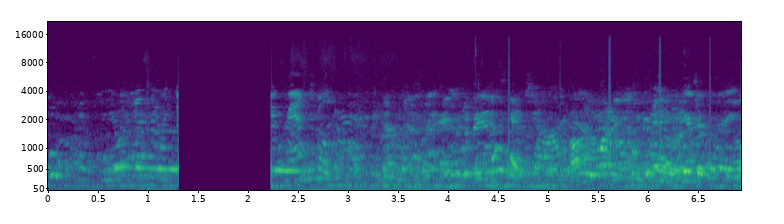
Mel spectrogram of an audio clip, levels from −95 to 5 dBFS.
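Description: The audio cuts out completely from 1.31 s to 2.24 s, a gap of about 0.93 s, and then carries on. This is a playback stall, most likely the player running short of buffered data or its thread being held up until it could resume. What sets it apart from a dropout is its single, long silence in mid-flow. It is not a brief click but almost a full second of nothing before the sound returns. Between 4.61 s and 6.63 s a different fault appears: periodic USB or driver dropouts. Every 0.5 s a sliver of the signal, about 10 ms, is replaced by silence, around five times in all, heard as evenly spaced ticks. The strict regularity and very short length point to a background task blocking the bus or driver on a fixed cycle, unlike the one-off, much longer stall earlier.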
